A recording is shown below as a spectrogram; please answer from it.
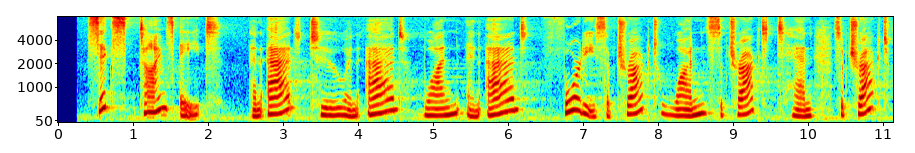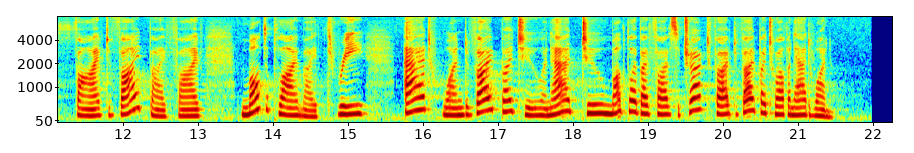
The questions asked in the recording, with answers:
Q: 6 times 8, and add 2, and add 1, and add 40, subtract 1, subtract 10, subtract 5, divide by 5, multiply by 3, add 1, divide by 2, and add 2, multiply by 5, subtract 5, divide by 12, and add 1.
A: And the answer is 11.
